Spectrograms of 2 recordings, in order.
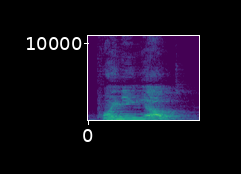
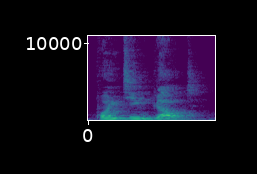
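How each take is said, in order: First: The t in pointing merges into the n. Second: The t in pointing is clearly pronounced. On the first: The speaker calls it right. "You should listen to me and say pointing out" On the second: The speaker calls it wrong. "you shouldn't say pointing out"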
